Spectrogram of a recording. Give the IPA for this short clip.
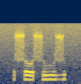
s o s u z

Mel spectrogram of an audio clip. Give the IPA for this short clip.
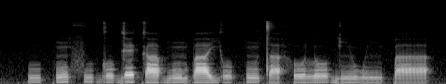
u˨ k ũ˨˦ f u˧ ɡ o˧ ɡ ɛ˦ k a˧ b ũ˧ b a˧ j o˨ k ũ˧ t a˨ h o˧ l o˦ ɡ ĩ˧ w ĩ˧ k͡p a˧

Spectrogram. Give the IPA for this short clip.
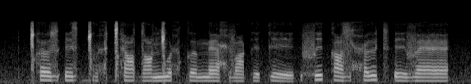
ǀʰ œ z ʔ e z ɡ͡ǀ u ħ ǀʰ æ dˤ ɵ ŋ͡ǀ u ħ k œ ŋ æ ħ v ɑ k e k e | f e k ɑ z ħ ø t͡sʼ e v æ

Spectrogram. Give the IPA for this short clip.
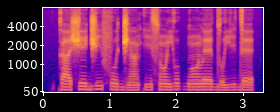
k a˨ ʃ e˧ d͡ʒ i˦ f o˧ d͡ʒ ã˨ k i˨ s ɔ̃˧ j o˦ ɡ͡b ɔ̃˦ l ɛ˦ d o˧ j i˦ d ɛ˦˨

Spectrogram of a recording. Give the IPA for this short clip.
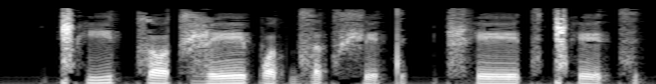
ǁʰ iː t t͡s ɔː t͡s ʐ eː p ɔ t d͡z a t͡s ʃ e t | ʈ͡ʂʰ eː t͡s ǁʰ e t͡s

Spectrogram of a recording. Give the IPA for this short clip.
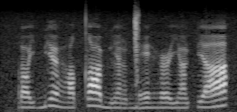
ɾ ɔ j bʲ œ ɦ ɐ tˤ u bʲ ã ɡ͡ǀ e ɦ ə˞ j ɐ̃ pʲ a

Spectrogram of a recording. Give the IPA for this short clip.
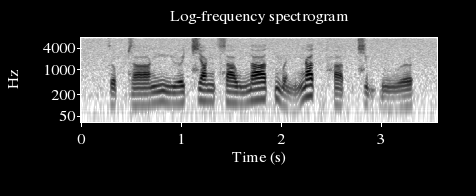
k ə˨˩ p̚ z aː˨˦ ŋ ɲ ɨ˨˦ ə̯ t͡ɕ a˧ ŋ s a˧ w n aː˦˥ t̚ m ə˧˩ n ŋ a˦˥ t̚ h a˨˩ t̚ t͡ɕ ə̰˧˨ m ɗ u˨˦ ə̯

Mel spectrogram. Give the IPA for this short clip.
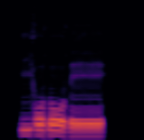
j o˦ ɾ o˦˨ ɾ e˧

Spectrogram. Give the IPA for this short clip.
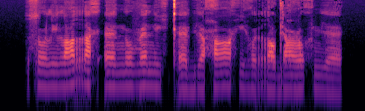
s o l i l ɑ r a x ʔ ɛː n̪ o v ɛ n iː x kʼ ɛː bʲ ɑ ə̯ ħ ɑː x i ɦ o r ɑ ɖ i ʕ o x mʲ ɛː

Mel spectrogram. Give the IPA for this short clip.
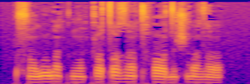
s ɔ̃ w ʊ w ɑ̃ k ɡ ɔ̃ k ə tˤ ʌ zˤ ɑ̃ tʰ ɒ d ə̃ ʃ m ɑ̃ zˤ ə̃

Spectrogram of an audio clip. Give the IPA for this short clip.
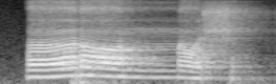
ɜ ɾ ʌː nː ʌ ʃ

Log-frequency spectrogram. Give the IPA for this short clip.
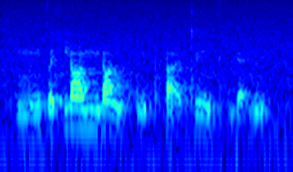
m ə˧˥ n t̪ ä˧ ɕ j ɑ˥ ʊ̯ m j ɑ˥˩ ŋ pʰ ə˩ n pʰ a̰˨˩ ɪ̯ t̪ y˥˩ n pʰ j ɛ̰˨˩˦ n

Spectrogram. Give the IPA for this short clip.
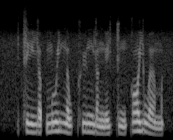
t͡s iː˧ j ɐ˨˥ p̚ m uː˥ j ŋ ɐ˨ w kʰ yː˧ ŋ j ɐ˨˩ ŋ e˧ j k ɪ˨˩ ŋ k ɔː˥ j w ɐ˨˩ m

